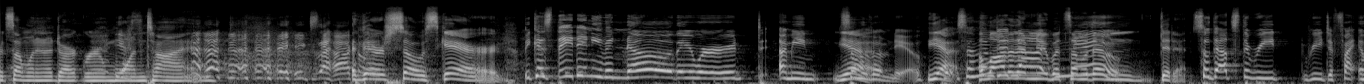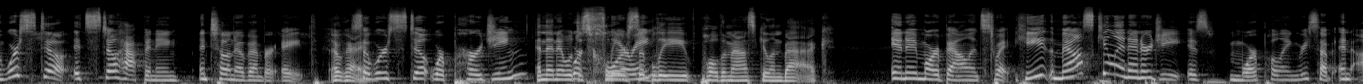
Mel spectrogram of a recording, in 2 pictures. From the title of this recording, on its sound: Live! At Dynasty Typewriter in Los Angeles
